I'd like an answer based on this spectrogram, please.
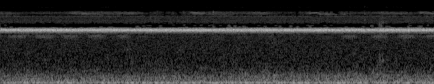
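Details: Continuous high-pitched ringing of bell crickets, paired with bonfire sounds for sleep, runs evenly from start to finish with only a faint crackle near the end.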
